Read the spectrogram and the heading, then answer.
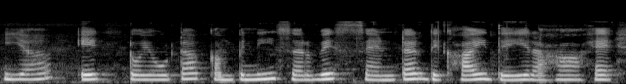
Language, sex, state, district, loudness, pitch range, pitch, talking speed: Hindi, female, Madhya Pradesh, Umaria, -16 LUFS, 215-240 Hz, 225 Hz, 95 wpm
